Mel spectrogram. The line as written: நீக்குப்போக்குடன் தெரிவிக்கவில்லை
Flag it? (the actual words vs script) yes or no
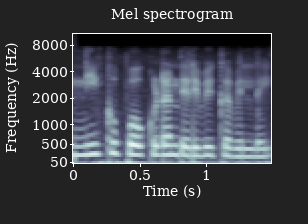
no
